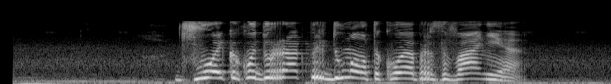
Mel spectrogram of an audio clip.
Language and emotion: Russian, angry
